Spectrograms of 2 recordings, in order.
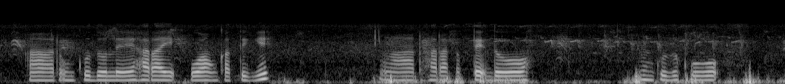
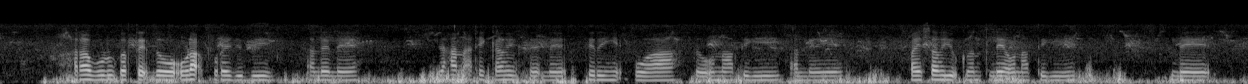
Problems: background sounds at intervals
